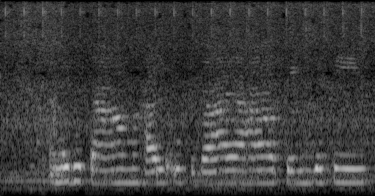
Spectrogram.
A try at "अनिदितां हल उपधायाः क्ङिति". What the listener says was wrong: ये ककार पे मात्रा नहीं है, गिति है, गिति। हाँ, ये ककार पे नहीं है मात्रा, क्योंकि यदि ककार पे मात्रा ये होती तो ये तो पूरा ही ना हो जाता।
